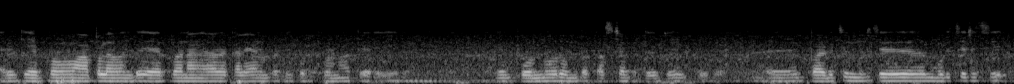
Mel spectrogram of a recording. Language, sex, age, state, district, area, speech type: Tamil, female, 45-60, Tamil Nadu, Thanjavur, rural, spontaneous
